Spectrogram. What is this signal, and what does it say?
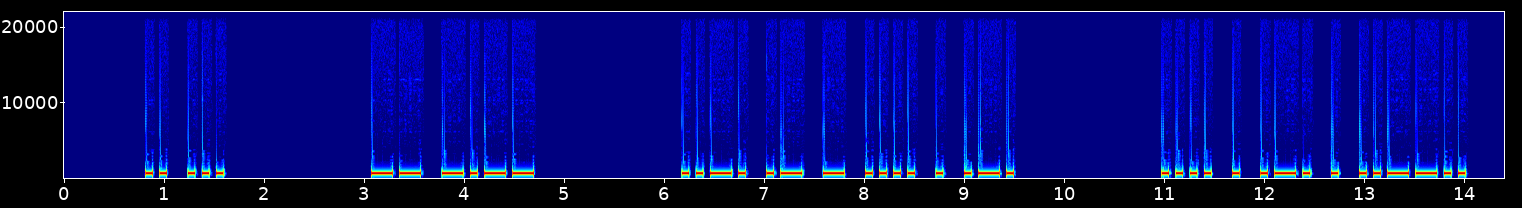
Morse code, heard as a keyed tone, about 17 wpm, 700 Hz. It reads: IS MY FATHER HERE?
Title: 3x Word-Spacing - Sentences from Top 300 Words - 17wpm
